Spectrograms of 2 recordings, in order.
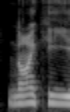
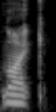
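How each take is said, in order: First: The word ends with a sounded vowel. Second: The word ends without a sounded vowel. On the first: The speaker calls it right. "is the correct pronunciation of it" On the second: The speaker calls it wrong. "So it's not"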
